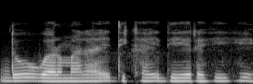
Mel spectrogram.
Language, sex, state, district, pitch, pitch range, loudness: Hindi, female, Chhattisgarh, Sukma, 155 Hz, 150-160 Hz, -18 LUFS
